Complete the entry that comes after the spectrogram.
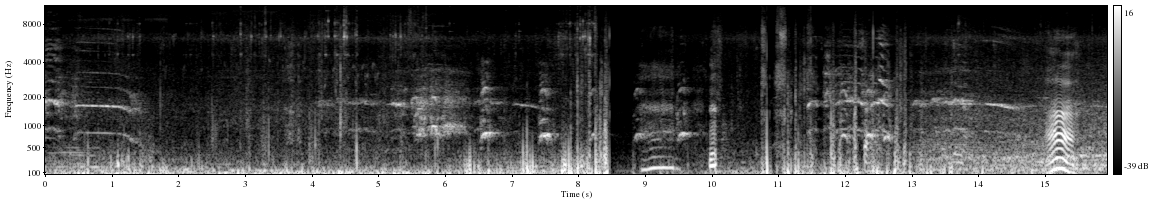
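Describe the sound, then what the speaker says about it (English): Fighting roosters crow repeatedly from close by and farther off on a farm in the Philippines, with a dog barking and people talking nearby in the background. "Oh, you have a rooster farm also."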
